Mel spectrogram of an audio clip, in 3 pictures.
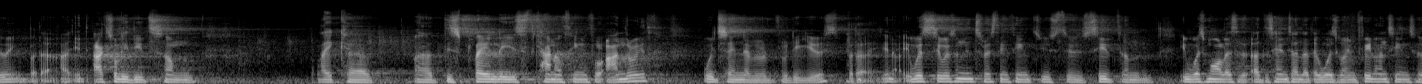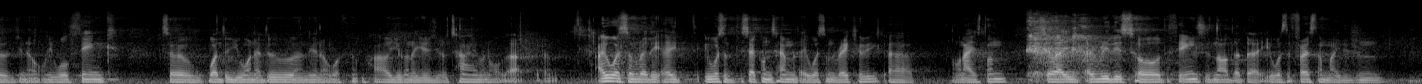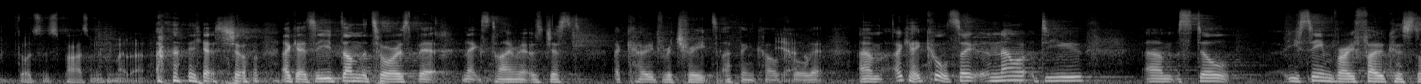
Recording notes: Live from FITC Amsterdam. Live on stage at FITC Amsterdam.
